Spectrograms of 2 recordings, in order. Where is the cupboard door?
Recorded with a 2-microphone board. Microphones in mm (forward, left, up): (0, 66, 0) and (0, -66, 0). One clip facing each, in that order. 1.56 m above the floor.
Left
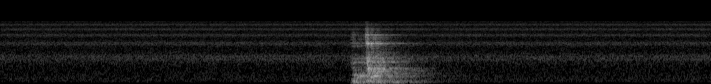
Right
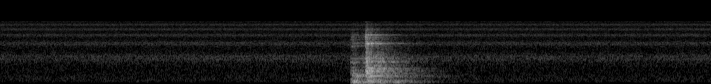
60° right (ahead or behind), 6.5 m.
